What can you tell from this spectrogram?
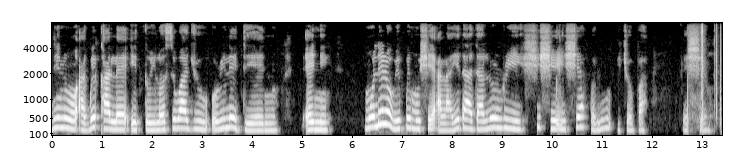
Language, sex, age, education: Yoruba, female, 30-45, tertiary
